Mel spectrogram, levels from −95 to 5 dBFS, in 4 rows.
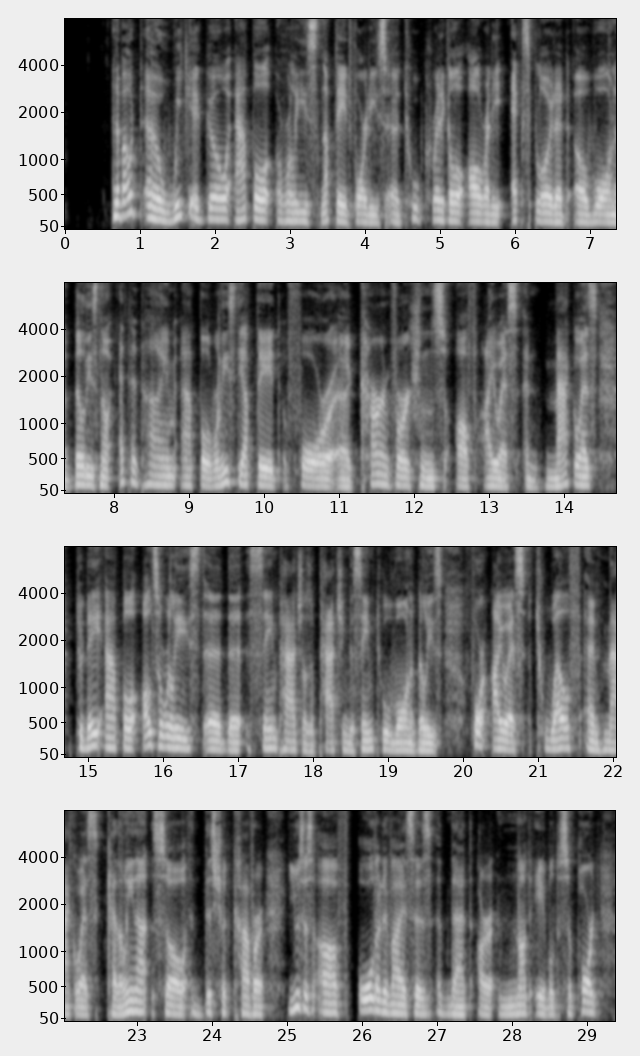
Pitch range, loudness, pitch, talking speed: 110-140 Hz, -16 LUFS, 120 Hz, 140 wpm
